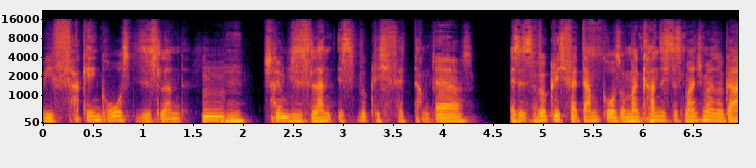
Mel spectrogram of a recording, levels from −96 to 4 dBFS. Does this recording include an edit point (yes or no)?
no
